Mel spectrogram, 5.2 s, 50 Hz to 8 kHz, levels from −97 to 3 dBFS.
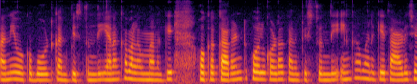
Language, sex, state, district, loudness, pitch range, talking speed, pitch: Telugu, female, Telangana, Nalgonda, -19 LUFS, 215-230 Hz, 170 wpm, 225 Hz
